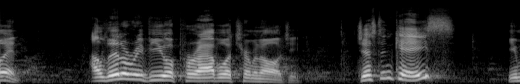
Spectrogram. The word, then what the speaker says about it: parabola: word that I need Parabola Parabola not pronounced parab Abola yeah Parabola I know I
